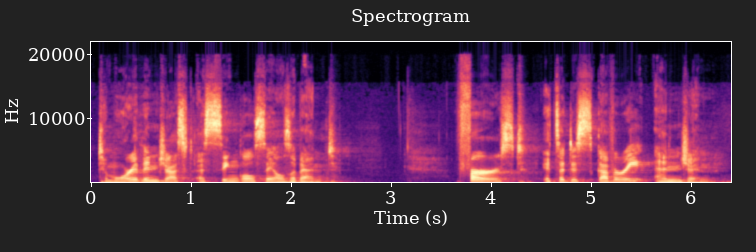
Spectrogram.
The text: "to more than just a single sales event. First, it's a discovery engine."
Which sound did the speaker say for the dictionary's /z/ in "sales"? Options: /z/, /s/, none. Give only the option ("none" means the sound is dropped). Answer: /z/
